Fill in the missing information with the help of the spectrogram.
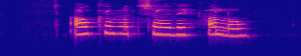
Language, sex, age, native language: Icelandic, male, 10, Icelandic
